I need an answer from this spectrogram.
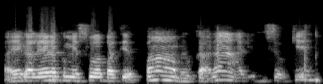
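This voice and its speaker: A man telling a war story casually, animated, slangy and profane, acting out the shouts of others. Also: sits high, fast talker. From Brazil. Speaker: guest telling war stories. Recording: dull lo-fi sound, slightly distant mic.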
